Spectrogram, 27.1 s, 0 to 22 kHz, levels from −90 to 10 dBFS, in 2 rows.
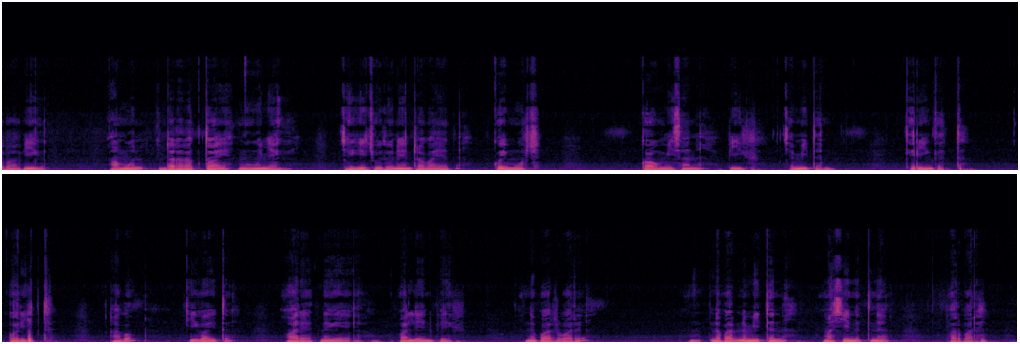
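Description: Throughout the speech, the treble sounds synthetic. S sounds come out gritty and lispy, and the damage is plainly audible. Nothing survives above 14.9 kHz. The likely cause is HE-AAC compression, rebuilding high bands from copied lower ones, which fits roughly 20 kbps.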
